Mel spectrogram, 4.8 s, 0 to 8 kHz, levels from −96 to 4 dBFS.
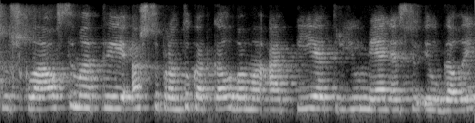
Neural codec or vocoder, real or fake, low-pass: none; real; 7.2 kHz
